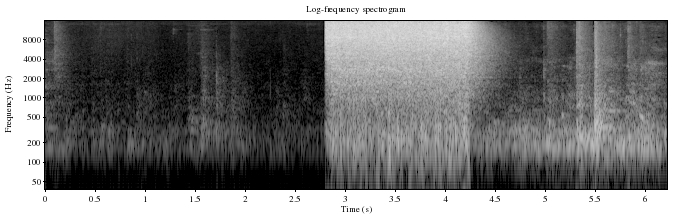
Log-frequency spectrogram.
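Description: A large fire extinguisher with a modified nozzle discharges a loud blast of gas. It starts abruptly nearly three seconds in, holds steady for about a second and a half, then trails off, with a few knocks as it fades. The blast is the jet's thrust pushing the rider's wheeled cart.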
